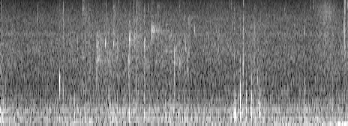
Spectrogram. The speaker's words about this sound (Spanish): Ese traguito va por ustedes. Este traguito va por el co-host.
